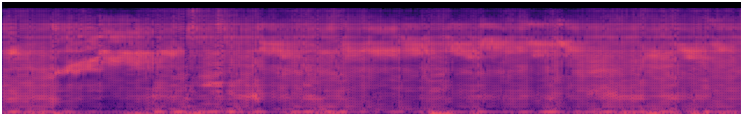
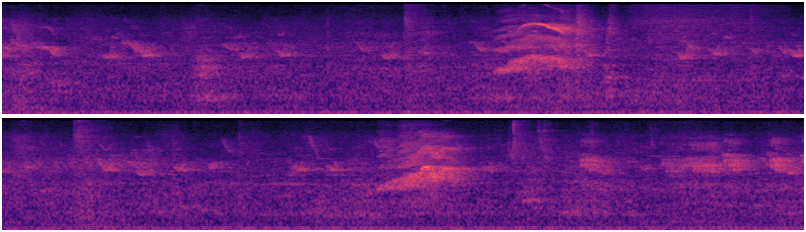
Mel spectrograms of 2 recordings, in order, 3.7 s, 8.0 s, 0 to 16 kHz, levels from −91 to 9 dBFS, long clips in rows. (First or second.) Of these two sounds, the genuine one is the second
